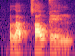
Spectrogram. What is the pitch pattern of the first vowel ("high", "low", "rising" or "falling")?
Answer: low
